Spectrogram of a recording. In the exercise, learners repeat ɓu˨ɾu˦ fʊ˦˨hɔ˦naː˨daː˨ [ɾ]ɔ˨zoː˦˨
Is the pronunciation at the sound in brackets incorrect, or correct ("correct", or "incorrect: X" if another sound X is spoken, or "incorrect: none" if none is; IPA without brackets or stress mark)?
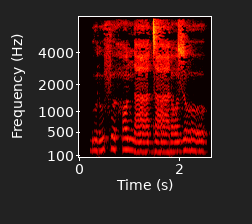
correct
